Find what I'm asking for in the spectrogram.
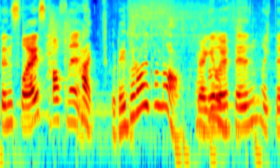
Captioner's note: speaking Japanese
